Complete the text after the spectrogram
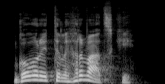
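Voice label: Bosnian, male, Sprechen Sie Kroatisch?; Govorite li hrvatski?; Bosnisch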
